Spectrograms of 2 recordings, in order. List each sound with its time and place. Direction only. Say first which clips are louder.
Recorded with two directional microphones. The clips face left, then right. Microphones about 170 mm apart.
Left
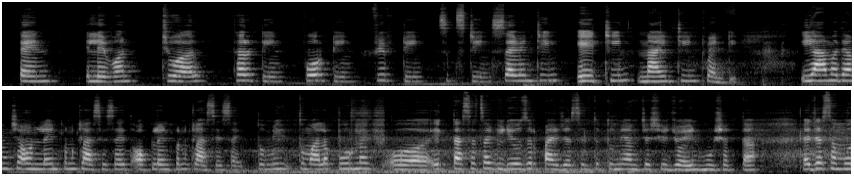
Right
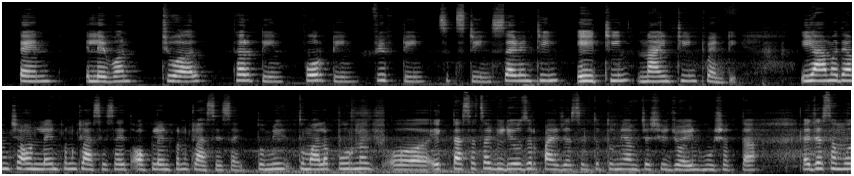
0.2 s speech: right 5 dB; 15° right (ahead or behind)
11.9 s a woman's voice: right 3 dB; 5° left (ahead or behind)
